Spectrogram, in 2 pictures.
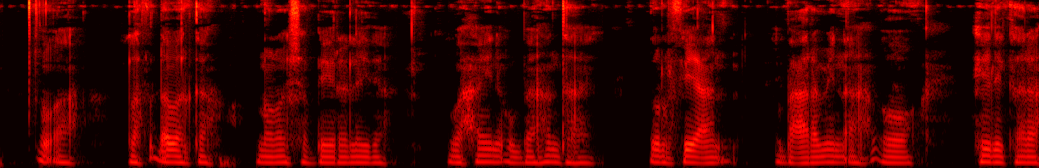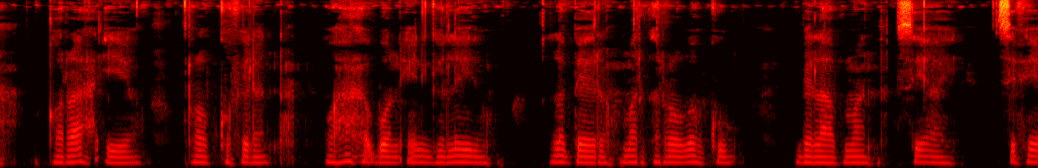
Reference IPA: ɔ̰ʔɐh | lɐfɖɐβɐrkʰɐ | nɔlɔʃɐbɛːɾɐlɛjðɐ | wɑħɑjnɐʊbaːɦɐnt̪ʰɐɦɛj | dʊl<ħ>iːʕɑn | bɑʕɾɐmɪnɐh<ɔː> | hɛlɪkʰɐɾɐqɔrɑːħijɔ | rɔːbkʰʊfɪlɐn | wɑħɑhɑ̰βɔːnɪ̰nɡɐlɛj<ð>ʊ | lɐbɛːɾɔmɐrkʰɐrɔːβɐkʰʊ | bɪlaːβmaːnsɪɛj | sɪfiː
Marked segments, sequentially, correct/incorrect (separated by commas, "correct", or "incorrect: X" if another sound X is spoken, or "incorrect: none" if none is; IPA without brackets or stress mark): incorrect: f, correct, correct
